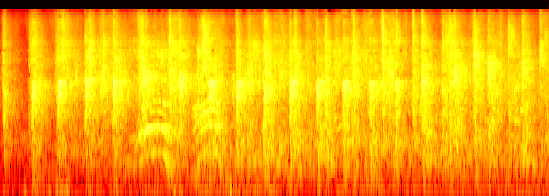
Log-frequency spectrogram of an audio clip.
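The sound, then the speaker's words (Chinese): Audience applause in a small theater as crosstalk comedians come on stage: dense, steady clapping with a crisp, even pulse that goes on throughout, and a brief voice heard over it. “上来大家抱以热烈的掌声”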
